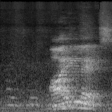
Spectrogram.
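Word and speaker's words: islets: आइलेट्स, नॉट आइलेट्स, ए साइलेंट है।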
